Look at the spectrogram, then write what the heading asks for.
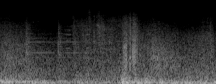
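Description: Naval gunfire from warships in the World of Warships game: a steady low rumble of distant salvos with a heavier boom near the middle, continuous and moderately loud with no talking.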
